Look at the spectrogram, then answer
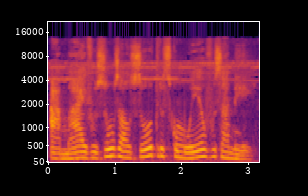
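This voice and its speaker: An actress playing a devout, hopeful peasant daughter in a radio drama, consoling others with earnest preaching. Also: female voice, low-pitched, a little slow. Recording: faint noise with crickets behind.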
